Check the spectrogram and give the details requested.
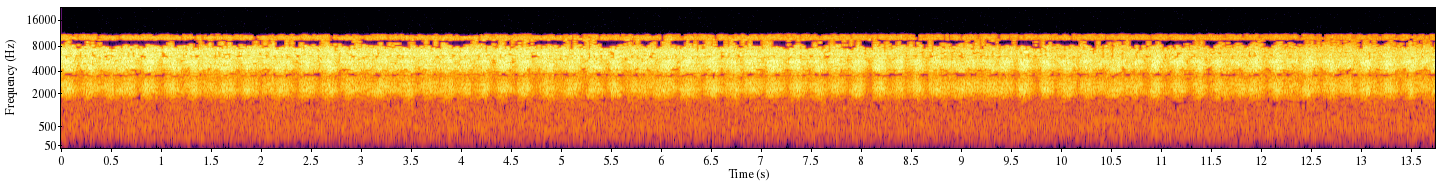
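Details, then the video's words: In the Provence summer of France, cicadas sing in a constant high rasping drone with rapid regular throbs, one brief click near the tenth second, otherwise pure insect sound. "Cicadas singing in France (Provence)"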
